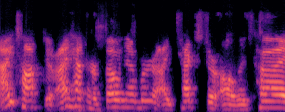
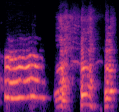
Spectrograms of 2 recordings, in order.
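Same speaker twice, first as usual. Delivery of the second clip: high tearful laugh; laugh-cry breaking up; laughing through tears; 4 dB louder than usual. Real, not acted. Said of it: "you got me ugly crying".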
